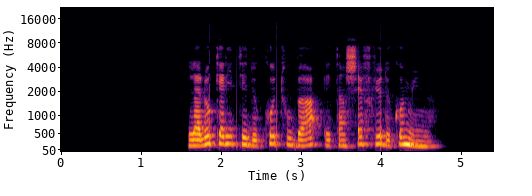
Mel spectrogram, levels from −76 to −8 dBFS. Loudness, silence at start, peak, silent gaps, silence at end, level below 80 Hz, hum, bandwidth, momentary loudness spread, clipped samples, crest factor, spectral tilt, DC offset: -23 LUFS; 1.6 s; -6 dBFS; none; 0.7 s; -68 dBFS; none; 7.6 kHz; 8 LU; under 0.1%; 20 dB; -6 dB/octave; under 0.1%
